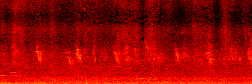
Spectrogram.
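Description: Small birds chirping in many short, quick calls, over a steady low background rumble.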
